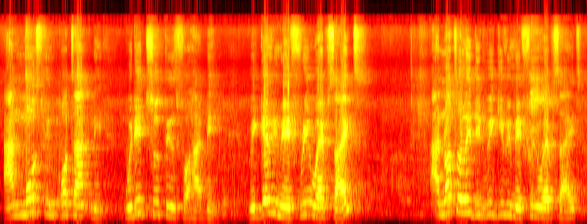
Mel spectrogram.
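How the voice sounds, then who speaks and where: A man with a Nigerian accent giving an informal public presentation, conversational, telling stories and putting rhetorical questions to his audience. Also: a little high. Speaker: presenter of a business training program. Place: live event room before an audience. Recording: roomy venue sound with background noise.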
